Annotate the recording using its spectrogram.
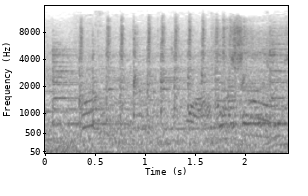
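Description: Music with a fast, high ticking beat, about seven ticks a second, over indistinct voices.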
